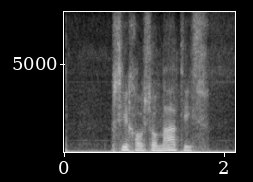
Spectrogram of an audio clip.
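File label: "psychosomotisch", Dutch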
